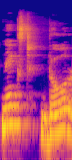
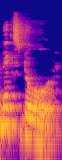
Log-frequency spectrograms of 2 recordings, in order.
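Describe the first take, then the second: First: The t at the end of next is pronounced. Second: The t at the end of next is dropped. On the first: The speaker calls it wrong. "না হয়ে" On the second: The speaker calls it right. "হবে নেক্সট ডোর"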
